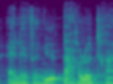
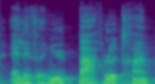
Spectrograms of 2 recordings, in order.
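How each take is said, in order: First: "Elle est venue par le train" run together quickly; rattled off at conversational speed; natural fast speed. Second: Said in the usual way. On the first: Shown as a demonstration. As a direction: say it fast, like everyday talk.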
